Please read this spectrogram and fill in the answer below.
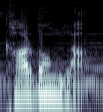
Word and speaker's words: Khardung La: Khardung La or Khardung Pass is a mountain pass in Ladakh region of Indian state of Jammu and Kashmir. The local pronunciation is Khardung La or Khardung La.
